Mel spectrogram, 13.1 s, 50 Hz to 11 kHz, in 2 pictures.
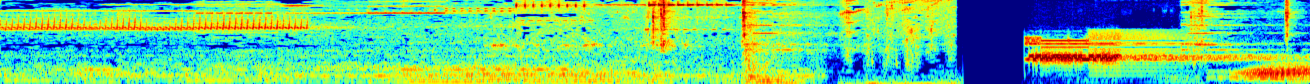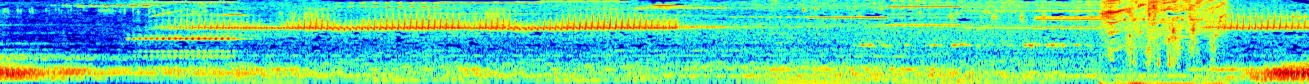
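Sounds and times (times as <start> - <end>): steady high tone: 5.1 - 8.2
high chirping sound effects: 5.2 - 8.1.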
